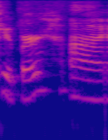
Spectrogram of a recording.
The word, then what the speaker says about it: Cowper: the great favorites it was written by william cooper it is spelled calper which is pronounced cooper in 1772 now cooper had struggled pretty much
